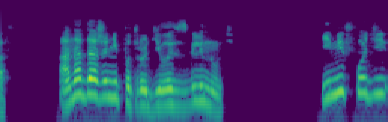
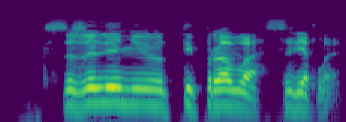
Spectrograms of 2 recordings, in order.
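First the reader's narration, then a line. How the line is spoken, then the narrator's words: Gloomy. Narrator (Russian): мрачно сказал Арей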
